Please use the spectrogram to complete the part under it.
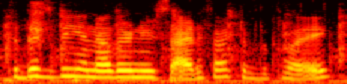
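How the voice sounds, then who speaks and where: A woman's voice: a little high, quick pace, a little mellow, a little hiss or hum. A woman reading scripted first-person visual novel narration.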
